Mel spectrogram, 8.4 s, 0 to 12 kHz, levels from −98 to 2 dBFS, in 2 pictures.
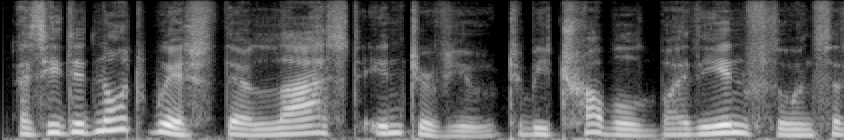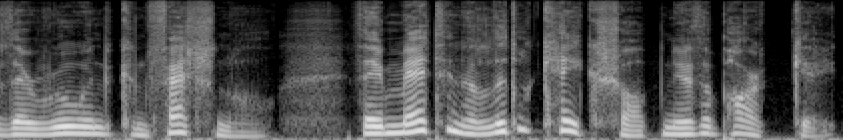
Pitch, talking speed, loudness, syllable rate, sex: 155 Hz, 190 wpm, -18 LUFS, 5.3 syllables/s, male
